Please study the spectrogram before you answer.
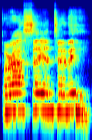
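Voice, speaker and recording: A man's voice: sits high, monotone, takes it slowly, fairly bright tone. A man delivering a prophetic utterance in archaic King James phrasing, chanting and repeating himself as he breaks into speaking in tongues. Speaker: preacher. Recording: echoey room from far off.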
